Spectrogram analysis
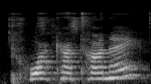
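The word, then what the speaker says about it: Whakatāne: I write to you from Whakatane, pronounced Whakatane.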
